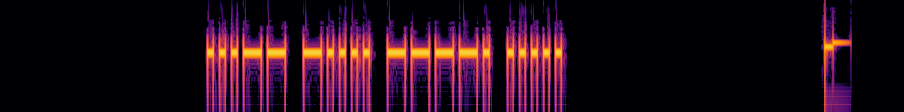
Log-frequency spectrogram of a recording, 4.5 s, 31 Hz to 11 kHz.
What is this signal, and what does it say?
Morse code, heard as a keyed tone, about 37 wpm, 700 Hz. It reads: 3695
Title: Numbers - 4-Digit 40wpm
